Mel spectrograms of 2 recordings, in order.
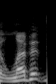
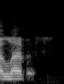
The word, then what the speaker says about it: Levis: If they wouldn't get, is it Levitt? Is that how you say it, the kid from Connecticut? – Yeah, Levis.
